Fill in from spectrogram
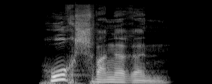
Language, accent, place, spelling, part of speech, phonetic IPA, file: German, Germany, Berlin, hochschwangeren, adjective, [ˈhoːxˌʃvaŋəʁən], De-hochschwangeren.ogg
- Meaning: inflection of hochschwanger: 1. strong genitive masculine/neuter singular 2. weak/mixed genitive/dative all-gender singular 3. strong/weak/mixed accusative masculine singular 4. strong dative plural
